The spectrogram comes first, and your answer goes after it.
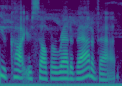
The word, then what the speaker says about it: Avadavat: I see you've caught yourself a red Avadavat. Avadavat.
